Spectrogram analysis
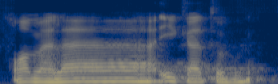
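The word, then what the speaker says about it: ملائكته: Malaikah, berapa harakat bagi lam itu? Lima sampai enam. Ada lagi? Ya, empat sampai lima, atau empat atau lima. Empat atau lima harakat. Nah, sebagian besar dari kalian membacanya lebih dari enam harakat, makanya napas kalian tidak cukup. Wa malaikah sudah empat harakat. Jika Anda menginginkan lima, cukup tambahkan sedikit lagi.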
